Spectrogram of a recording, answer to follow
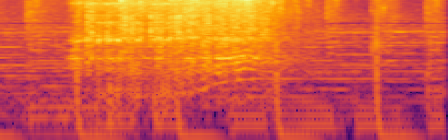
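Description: Background music with a steady beat, and a power tool, such as a cordless impact driver on a Torx bit, running for about a second near the middle as a loud, fast mechanical rattle.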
